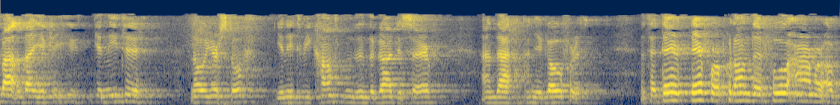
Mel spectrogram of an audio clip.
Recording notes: Recorded live in Liberty Church on 12 June 2022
